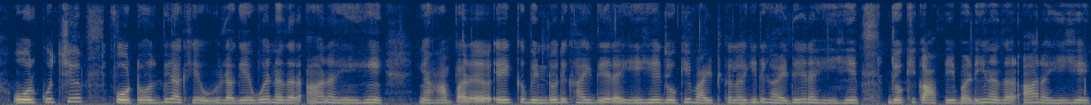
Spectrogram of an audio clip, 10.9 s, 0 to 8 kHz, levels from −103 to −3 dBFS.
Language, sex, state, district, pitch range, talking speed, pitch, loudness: Hindi, female, Chhattisgarh, Bastar, 195-220 Hz, 210 wpm, 205 Hz, -43 LUFS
